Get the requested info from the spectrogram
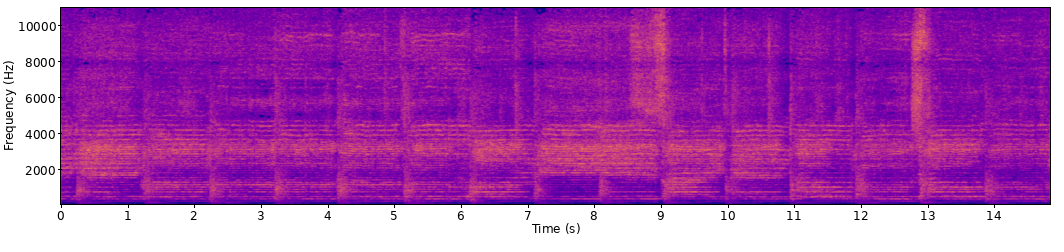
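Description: Group of voices chanting in unison on a steady monotone, as in a Zen Buddhist service, with a struck beat keeping time about every three-quarters of a second.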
